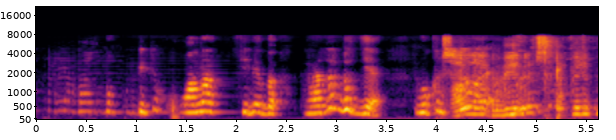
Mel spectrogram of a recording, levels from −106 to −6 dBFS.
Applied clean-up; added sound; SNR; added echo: neural mask model DeepFilterNet 3.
